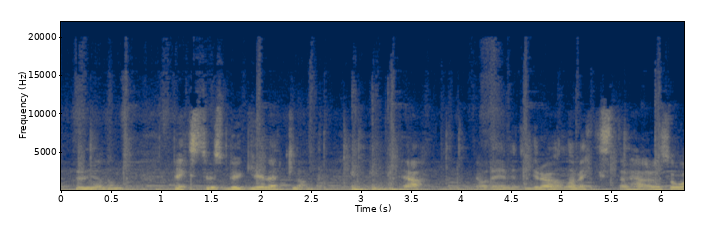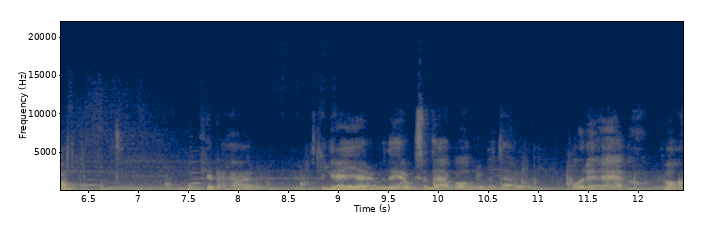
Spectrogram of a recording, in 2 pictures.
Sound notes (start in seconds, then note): 1.9 knock, knock, knock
